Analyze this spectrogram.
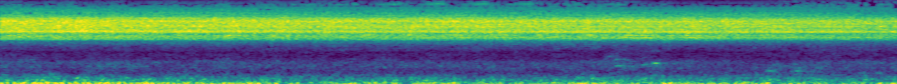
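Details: Cicadas in the bamboo forest of Yongsan Family Park on a summer day: a dense, steady high-pitched buzzing drone that holds unbroken and even in loudness throughout, with faint low rumble of park background beneath.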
